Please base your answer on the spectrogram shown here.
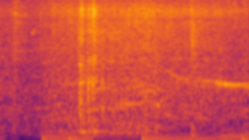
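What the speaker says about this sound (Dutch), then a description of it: "de auto maakt wat aparte geluiden" A car on the move makes odd noises: a rough, pulsing low drone broken by repeated short knocks and clunks in an uneven rhythm, heard close up with no talking.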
